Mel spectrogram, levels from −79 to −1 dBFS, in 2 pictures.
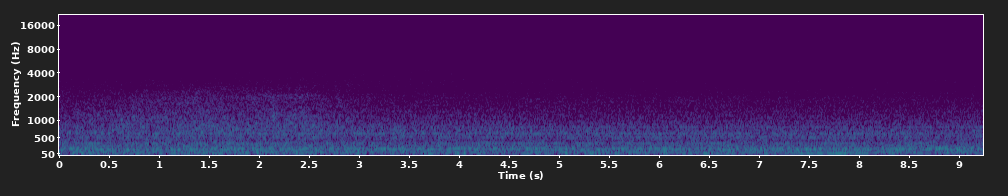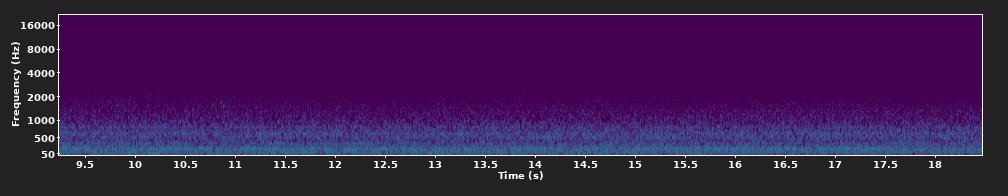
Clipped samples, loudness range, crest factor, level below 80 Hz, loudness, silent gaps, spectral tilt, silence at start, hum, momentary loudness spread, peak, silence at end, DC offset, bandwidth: under 0.1%; 1 LU; 14 dB; -60 dBFS; -51 LUFS; none; -6.5 dB/octave; 0 s; none; 2 LU; -36 dBFS; 0 s; under 0.1%; 16 kHz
